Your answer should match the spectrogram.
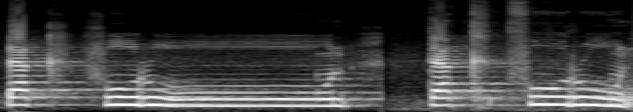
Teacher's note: இங்க ரா மேல பேஷ் இருக்குறதுனால ராவ வல்லினமா ஓதணும்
